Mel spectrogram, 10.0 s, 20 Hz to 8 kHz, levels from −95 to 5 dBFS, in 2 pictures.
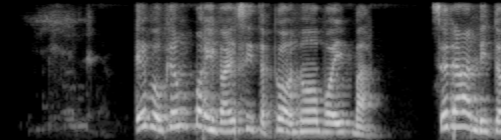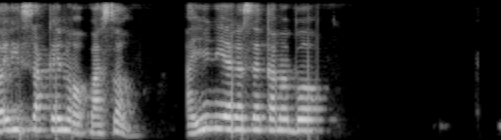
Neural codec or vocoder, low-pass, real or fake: codec, 16 kHz, 6 kbps, DAC; 7.2 kHz; fake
